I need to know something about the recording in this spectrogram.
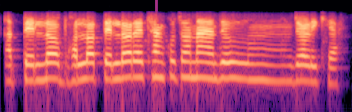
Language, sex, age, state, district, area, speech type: Odia, female, 45-60, Odisha, Angul, rural, conversation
